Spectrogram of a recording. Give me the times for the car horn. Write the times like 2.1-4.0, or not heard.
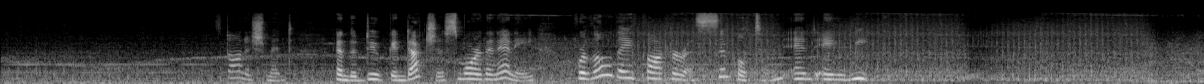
not heard.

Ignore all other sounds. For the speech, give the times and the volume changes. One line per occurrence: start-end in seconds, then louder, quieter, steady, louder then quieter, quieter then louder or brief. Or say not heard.
2.2-8.7 steady.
